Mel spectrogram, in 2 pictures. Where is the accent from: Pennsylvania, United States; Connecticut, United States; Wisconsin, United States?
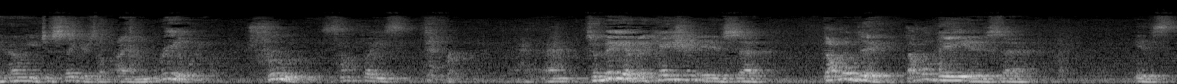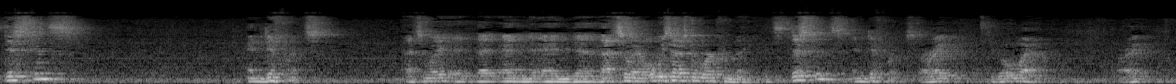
Pennsylvania, United States; Philadelphia; I want to say, I come from Philadelphia.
